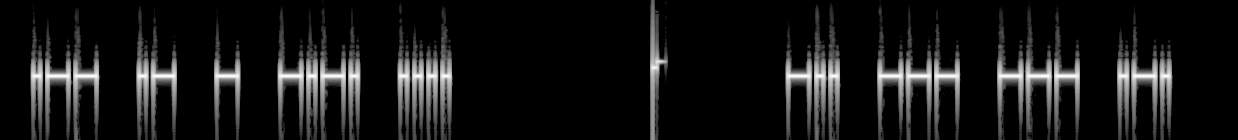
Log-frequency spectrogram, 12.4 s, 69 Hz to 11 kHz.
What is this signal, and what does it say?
Morse code, heard as a keyed tone, about 17 wpm, spaced as for 12 wpm, 700 Hz. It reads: WATCH DOOR
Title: 2x Character Spacing - Top 300 Words - 17wpm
